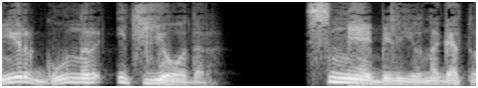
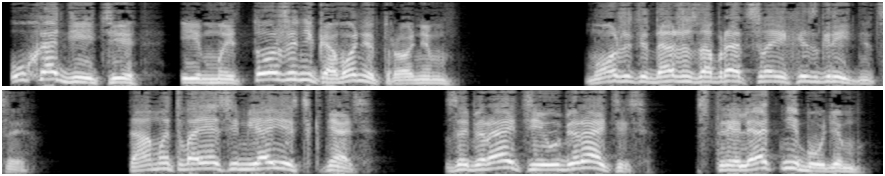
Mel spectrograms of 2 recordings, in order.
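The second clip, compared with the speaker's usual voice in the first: high, raised, firm call; calling out terms; 7 semitones higher, 4 dB louder than usual. A narrator's reading. Hero making a counter-offer to the prince, calling out. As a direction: shout terms across the yard.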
